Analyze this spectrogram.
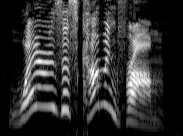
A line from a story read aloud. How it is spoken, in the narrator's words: Kit yelled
